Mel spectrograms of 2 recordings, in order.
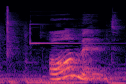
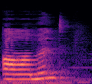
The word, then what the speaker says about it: almond: for it salmon almond yolk these words are tricky because they have l when you spell them but you don't actually pronounce it and by the way this is american english salmon almond yolk you're asked how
